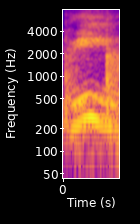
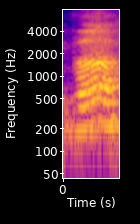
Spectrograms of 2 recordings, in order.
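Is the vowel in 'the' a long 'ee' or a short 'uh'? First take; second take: long ee; short uh. First: The vowel is a long ee sound. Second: The vowel is a short uh sound. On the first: The speaker calls it right. "T-H-E-E. That's why we say the" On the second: The speaker calls it wrong. "We don't say the"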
